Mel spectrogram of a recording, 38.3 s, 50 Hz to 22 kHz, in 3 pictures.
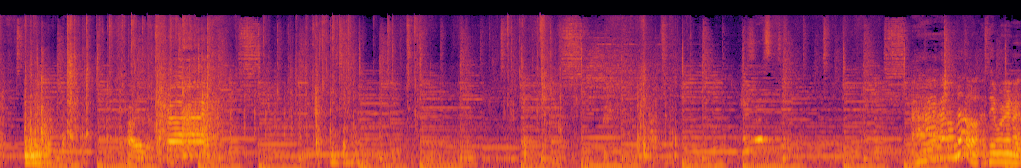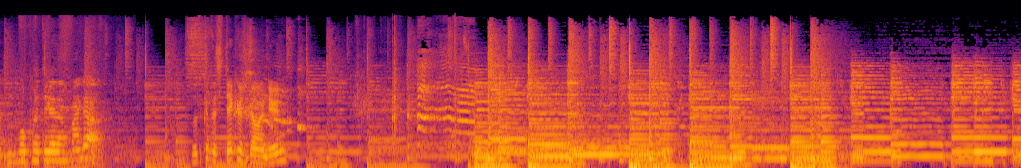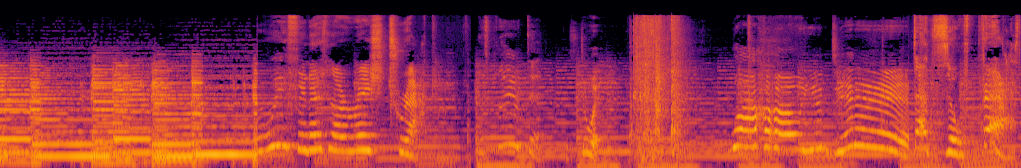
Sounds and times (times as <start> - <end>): Music: 0.0 - 38.2
Child speech, kid speaking: 9.3 - 10.0, 28.8 - 33.1, 35.6 - 38.2.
